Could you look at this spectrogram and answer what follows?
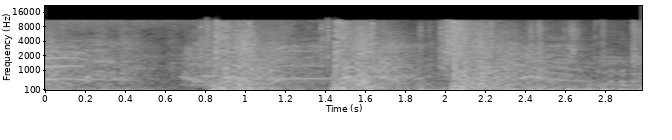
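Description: Gunshots in The Last of Us video game, with several sharp, loud bursts of gunfire in quick succession alongside thuds and game background sound.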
